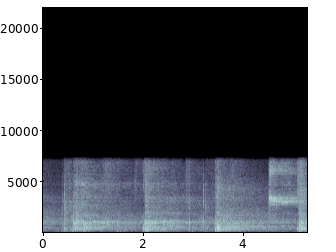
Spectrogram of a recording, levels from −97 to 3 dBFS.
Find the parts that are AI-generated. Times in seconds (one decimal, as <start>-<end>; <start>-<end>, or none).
0.0-3.5; 4.5-5.3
